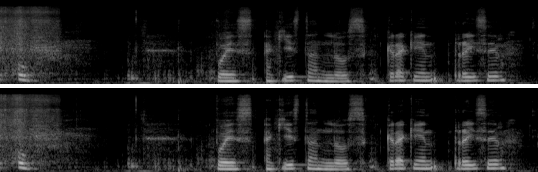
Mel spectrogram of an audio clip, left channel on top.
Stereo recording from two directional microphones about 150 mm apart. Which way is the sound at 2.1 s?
35° right (ahead or behind).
